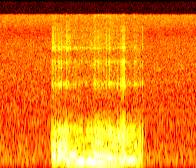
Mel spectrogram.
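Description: A single drawn-out, voiced snore with a falling, groan-like pitch from a sleeping dog.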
